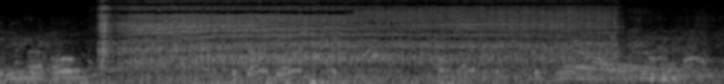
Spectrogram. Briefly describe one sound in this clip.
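A fire extinguisher sprays with a loud steady hiss.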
